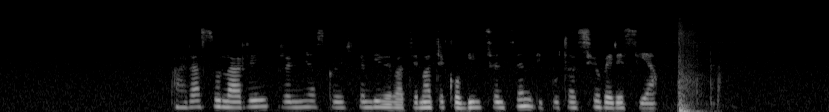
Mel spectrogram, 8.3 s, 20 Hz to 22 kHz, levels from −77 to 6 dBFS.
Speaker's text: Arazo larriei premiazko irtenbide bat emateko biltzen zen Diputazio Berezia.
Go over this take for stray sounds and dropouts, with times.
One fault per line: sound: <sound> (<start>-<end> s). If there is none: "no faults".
sound: thud (6.8-7.2 s)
